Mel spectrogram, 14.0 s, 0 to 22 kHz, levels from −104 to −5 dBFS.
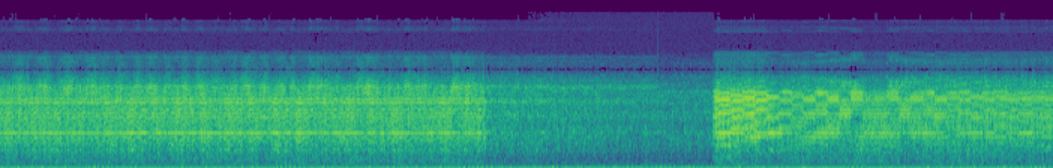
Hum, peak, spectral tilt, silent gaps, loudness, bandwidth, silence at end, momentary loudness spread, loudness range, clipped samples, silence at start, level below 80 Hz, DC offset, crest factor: none; 0 dBFS; -2.5 dB/octave; none; -19 LUFS; 14 kHz; 0 s; 17 LU; 7 LU; under 0.1%; 0 s; -52 dBFS; 0.7%; 22 dB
